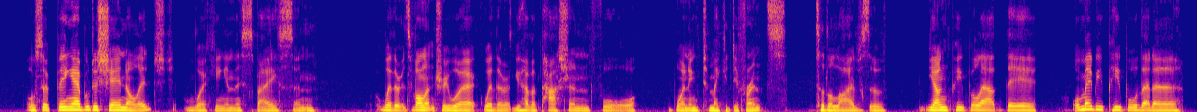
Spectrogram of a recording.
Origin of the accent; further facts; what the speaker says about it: Perth, Western Australia, Australia; also born or lived in Dunedin, New Zealand / Sydney; I come over to Perth when I was 18 months old with my family. I was born in Dunedin, and we come over to Sydney first. We were only there for a little bit, and then we moved here and settled here.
